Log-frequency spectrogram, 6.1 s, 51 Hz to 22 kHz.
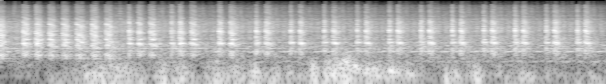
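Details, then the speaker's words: Subaru Liberty RS AWD turbo manual, parked 10 years, first start attempts with extra fuel added into the airbox: uneven, stumbling firing with gaps and surges, catching briefly then fading, wanting to stall; owner guesses injectors unblocking, unconfirmed. "he wants to die"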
